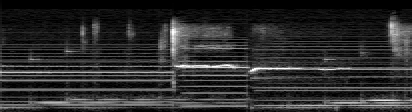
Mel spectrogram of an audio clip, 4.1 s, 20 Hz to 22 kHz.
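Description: A person whistles a favourite Final Fantasy 7 tune near the microphone, steady melodic notes held and sliding between pitches, with faint clicks and ticks in the background and no talking.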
